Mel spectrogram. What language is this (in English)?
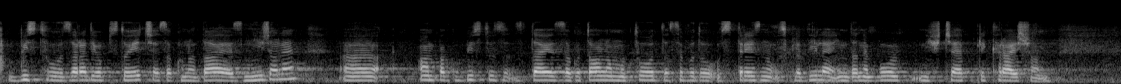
Slovenian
